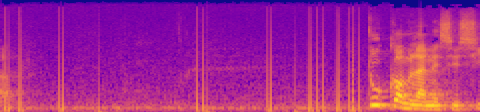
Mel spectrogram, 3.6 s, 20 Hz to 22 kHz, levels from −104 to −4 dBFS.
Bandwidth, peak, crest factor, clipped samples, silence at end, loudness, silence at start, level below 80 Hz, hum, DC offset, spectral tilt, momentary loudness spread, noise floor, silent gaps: 17.5 kHz; 0 dBFS; 22 dB; under 0.1%; 0 s; -17 LUFS; 0 s; -48 dBFS; none; under 0.1%; -4.5 dB/octave; 25 LU; -43 dBFS; none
